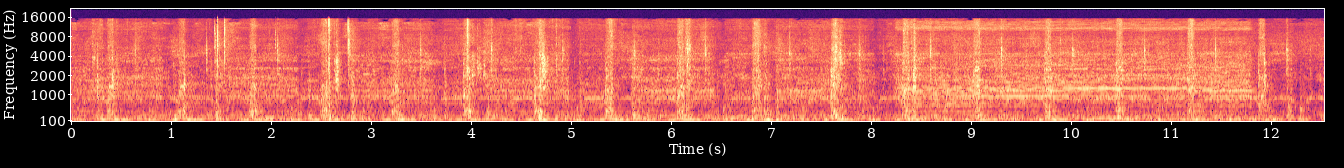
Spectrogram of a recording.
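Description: Home printer printing a page: irregular clicks and clacks of its mechanism over a low steady hum, with a higher steady whine joining in about eight seconds in as the printed page feeds out.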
